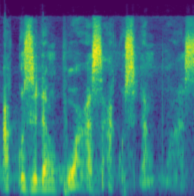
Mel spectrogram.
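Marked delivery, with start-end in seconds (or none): 1.1-2.0 unvoiced, much softer whisper under the breath.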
